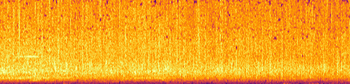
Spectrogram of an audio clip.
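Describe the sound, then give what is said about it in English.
An audience gives a clap offering to Jesus in a steady, sustained burst of clapping, dense and even throughout, a bright crackling wash of many hands. “Somebody give him a clap offering.”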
